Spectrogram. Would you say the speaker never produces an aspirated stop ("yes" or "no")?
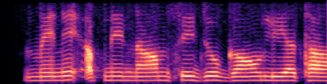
no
